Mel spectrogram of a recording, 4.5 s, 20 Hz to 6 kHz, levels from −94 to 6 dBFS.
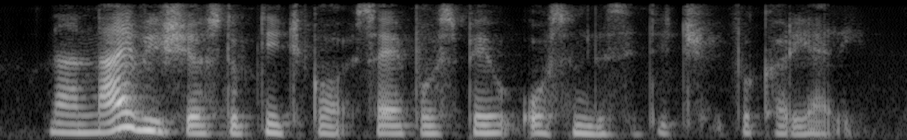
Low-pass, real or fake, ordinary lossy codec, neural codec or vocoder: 5.4 kHz; fake; none; codec, 16 kHz, 2 kbps, X-Codec, WavLM features, trained on Multilingual LibriSpeech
